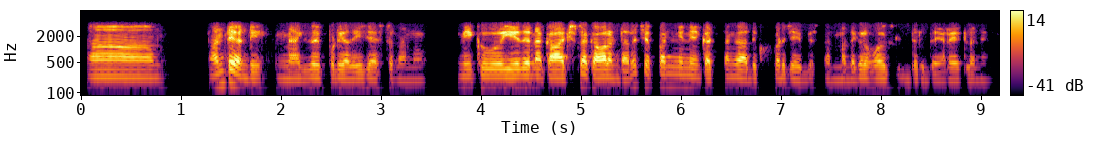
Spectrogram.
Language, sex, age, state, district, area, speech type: Telugu, male, 30-45, Andhra Pradesh, Krishna, urban, conversation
